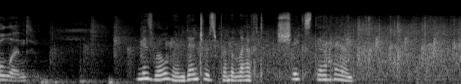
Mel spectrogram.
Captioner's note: applause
